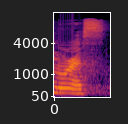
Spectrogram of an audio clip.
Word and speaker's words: Maurice: So in my perfect world, I would say if it's really pronounced Morris, it should be spelled M-O-R-R-I-S, right? – Yes. Yeah. – But it's spelled M-A-U-R-I-C-E.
